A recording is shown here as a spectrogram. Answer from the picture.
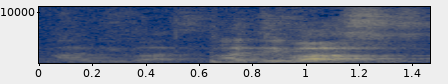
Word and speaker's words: Adivasis: Did I pronounce that right? Adivasis.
